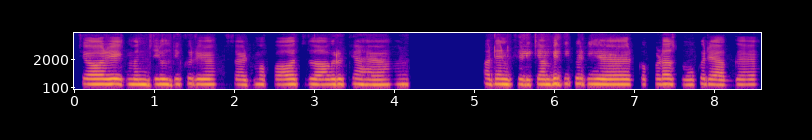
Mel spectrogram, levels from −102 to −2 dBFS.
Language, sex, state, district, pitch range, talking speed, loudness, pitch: Rajasthani, female, Rajasthan, Churu, 225-235 Hz, 160 wpm, -29 LUFS, 230 Hz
